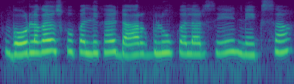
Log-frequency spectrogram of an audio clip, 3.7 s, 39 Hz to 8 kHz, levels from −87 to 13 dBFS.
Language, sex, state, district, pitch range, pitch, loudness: Hindi, female, Haryana, Charkhi Dadri, 260-295 Hz, 280 Hz, -16 LUFS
